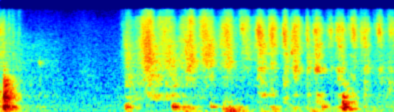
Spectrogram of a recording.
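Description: A bare palm rubs and polishes the upper of a dark brown pebbled leather Allen Edmonds MacNeil wingtip shoe with a shoe tree inside. A short soft thump is followed by about a second of near silence. Then steady, rhythmic, bright brushing strokes swish back and forth, each with a muffled low bump.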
